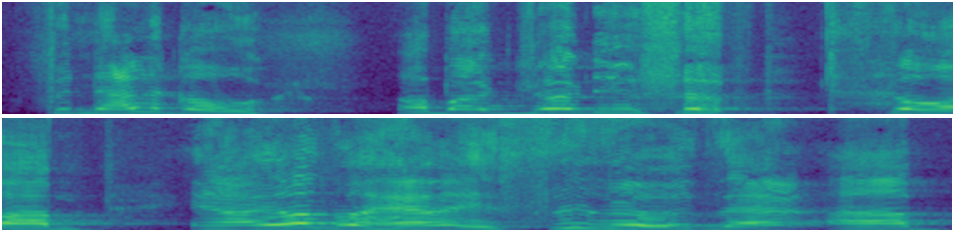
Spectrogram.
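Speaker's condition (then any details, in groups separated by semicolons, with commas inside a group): Cerebral palsy; from birth, affects coordination, walking and gait; speech affected, listeners may need time to understand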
